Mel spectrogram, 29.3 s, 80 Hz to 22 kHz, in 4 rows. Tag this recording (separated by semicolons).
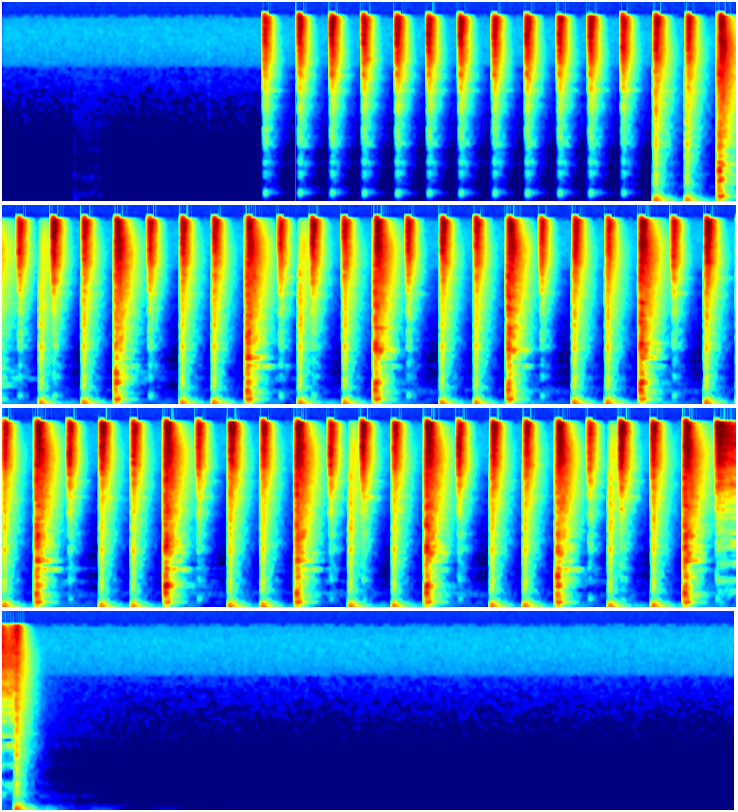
92-bpm; beat; drum; drums; hiphop; loop; percs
